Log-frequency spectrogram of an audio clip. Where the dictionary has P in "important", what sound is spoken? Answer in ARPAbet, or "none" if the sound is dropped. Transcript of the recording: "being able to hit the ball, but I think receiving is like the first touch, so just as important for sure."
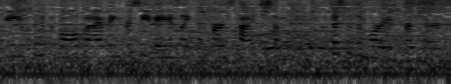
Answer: none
